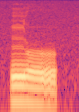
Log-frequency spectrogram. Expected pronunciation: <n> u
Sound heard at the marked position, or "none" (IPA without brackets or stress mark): ɲ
